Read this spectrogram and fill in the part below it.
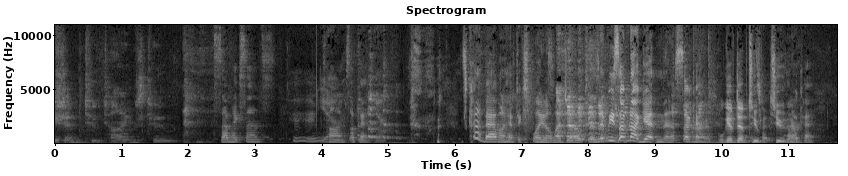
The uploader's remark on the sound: Recorded live in front of a studio audience for extra giggles.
